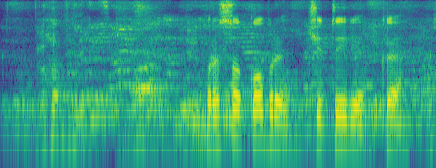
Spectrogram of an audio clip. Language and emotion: Russian, neutral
